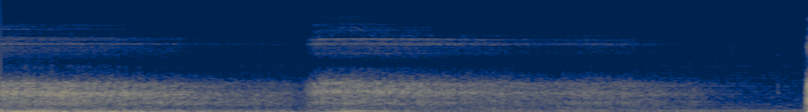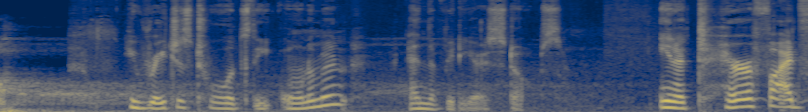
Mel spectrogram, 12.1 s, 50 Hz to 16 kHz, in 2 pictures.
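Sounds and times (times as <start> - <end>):
slow steady breathing: 0.0 - 5.5, 6.1 - 7.0, 8.5 - 9.7
speech: 7.0 - 10.4, 11.0 - 12.1.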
